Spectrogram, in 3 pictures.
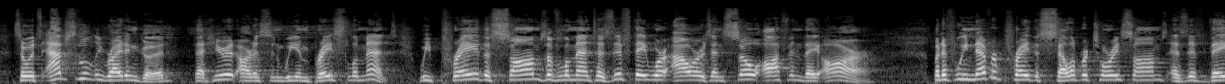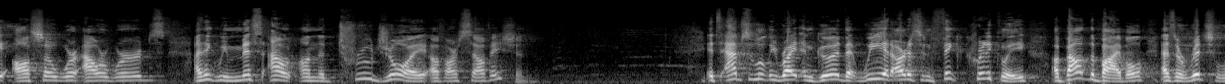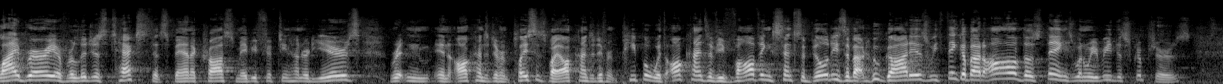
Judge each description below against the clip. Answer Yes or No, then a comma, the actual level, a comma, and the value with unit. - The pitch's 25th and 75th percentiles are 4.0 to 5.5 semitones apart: Yes, average, 4.7 semitones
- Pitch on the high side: Yes, high, 195 Hz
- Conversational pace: Yes, average, 195 wpm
